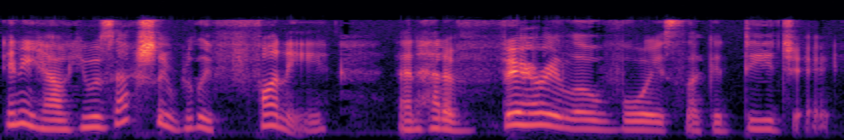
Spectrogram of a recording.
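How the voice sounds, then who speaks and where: A little fast and animated, a middle-aged author from California reads her memoir in a lowish, slightly mellow voice on a lo-fi recording. Her first-person, diary-style narration is candid, wry, and full of sardonic asides.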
